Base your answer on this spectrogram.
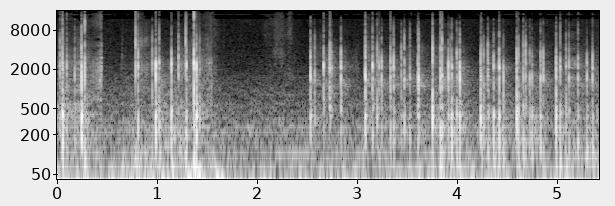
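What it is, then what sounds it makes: Cardboard box tapped and scratched. A flat rectangular white cardboard Swarovski jewelry box, held upright and likely hollow, is tapped and scratched with long nails. Quick, dry, bright clicks come in uneven bursts, separated by a short quieter stretch of soft scratching. The taps stop almost instantly, with no ring.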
